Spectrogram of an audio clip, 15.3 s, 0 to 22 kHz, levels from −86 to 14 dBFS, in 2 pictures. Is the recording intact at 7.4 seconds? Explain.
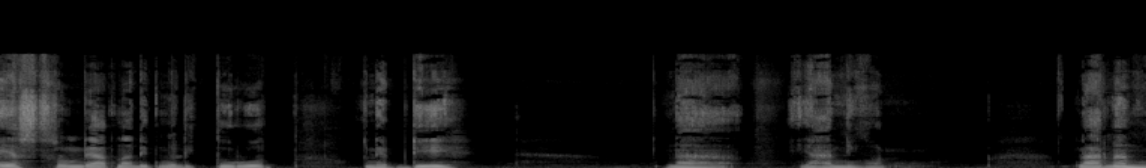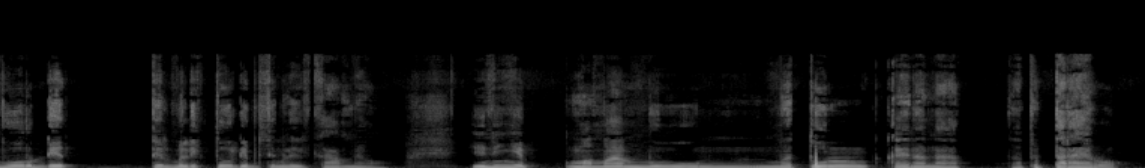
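No. HE-AAC compression, likely the cause, colours the speech at 7.4 s as it does throughout the clip. The upper band is rebuilt from copied lower bands rather than coded, and the damage is plainly audible. S sounds turn gritty and metallic, nothing is present above 14.9 kHz, and the sound fits a bitrate near 24 kbps.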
